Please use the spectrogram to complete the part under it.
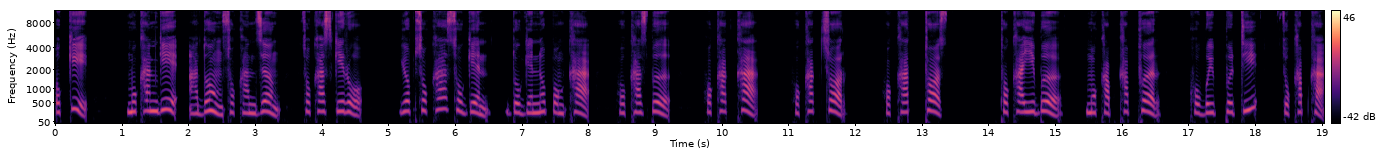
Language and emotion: Bodo, neutral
